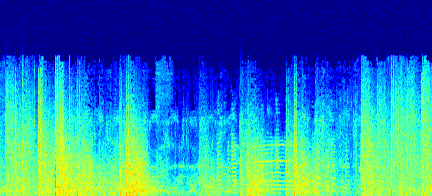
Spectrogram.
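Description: Rifle shots crack and boom all around in rapid bursts.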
